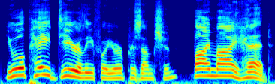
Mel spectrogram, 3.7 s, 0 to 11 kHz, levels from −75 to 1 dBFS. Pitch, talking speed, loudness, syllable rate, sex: 190 Hz, 165 wpm, -16 LUFS, 3.8 syllables/s, female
